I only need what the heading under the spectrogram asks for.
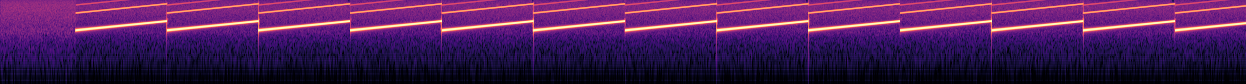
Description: A tone that sweeps in pitch again and again. There is no code.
